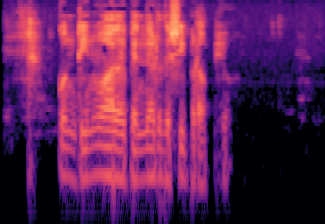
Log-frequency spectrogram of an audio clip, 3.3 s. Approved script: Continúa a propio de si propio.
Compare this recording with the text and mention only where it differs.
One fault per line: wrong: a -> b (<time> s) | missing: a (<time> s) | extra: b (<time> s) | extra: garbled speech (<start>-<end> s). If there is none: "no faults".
wrong: propio -> depender (1.2 s)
